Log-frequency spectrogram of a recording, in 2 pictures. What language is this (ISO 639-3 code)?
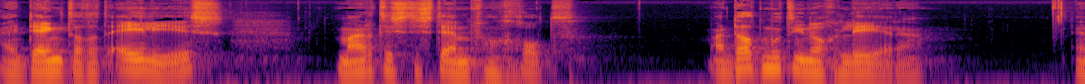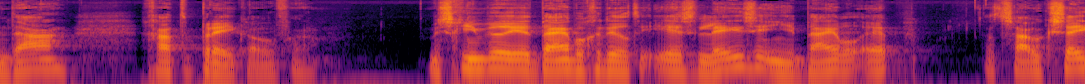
nld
